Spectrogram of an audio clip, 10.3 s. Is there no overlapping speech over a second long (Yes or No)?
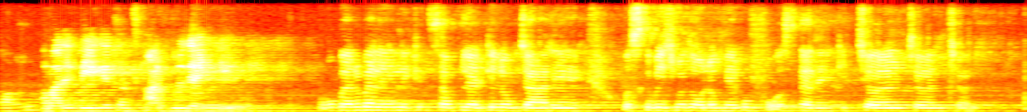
Yes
